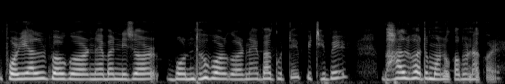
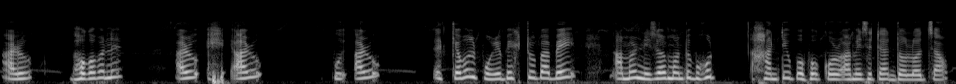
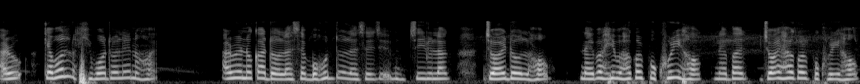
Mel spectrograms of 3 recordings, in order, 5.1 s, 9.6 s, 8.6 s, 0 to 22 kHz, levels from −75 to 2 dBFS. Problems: none marked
